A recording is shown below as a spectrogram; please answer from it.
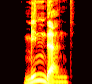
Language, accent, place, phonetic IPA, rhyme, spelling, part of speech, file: German, Germany, Berlin, [ˈmɪndɐnt], -ɪndɐnt, mindernd, verb, De-mindernd.ogg
- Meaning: present participle of mindern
